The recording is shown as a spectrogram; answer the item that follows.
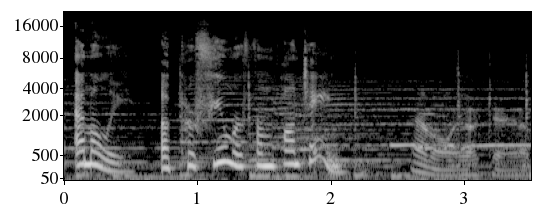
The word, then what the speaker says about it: Emilie: introduce myself I'm Emily a perfumer from Fontaine Emily okay that's how you pronounce it Pon is Pon thank you so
